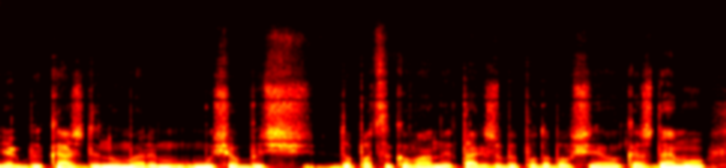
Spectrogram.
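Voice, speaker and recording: A man with a very deep, low voice and a dark, mellow tone speaks at a fairly quick pace with very even loudness and hardly any pauses over a quiet background. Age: 40s. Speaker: DJ and music producer. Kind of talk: casual chat.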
